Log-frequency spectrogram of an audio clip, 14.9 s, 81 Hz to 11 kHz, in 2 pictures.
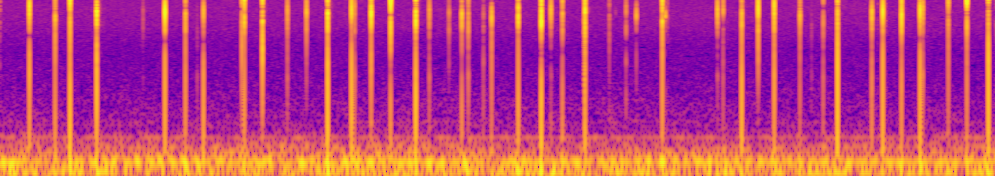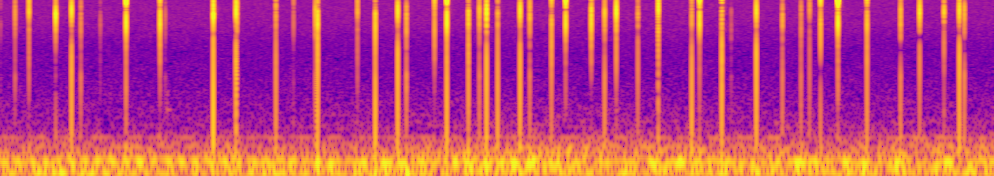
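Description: Long glittery stiletto nails tap and scratch the sides of a small textured glass bottle with a narrow neck, filled with small translucent beads and standing on a fluffy surface. About 86 quick, dry, bright ticks sound irregularly and die away almost instantly. Beneath them runs a faint, steady low rumble, and the whole clip stays quiet.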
